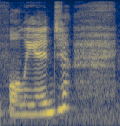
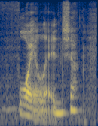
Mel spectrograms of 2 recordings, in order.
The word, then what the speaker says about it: foliage: has watched that show how she mispronounces it it just I just hear that in my head every time I see the word foliage and and uh she says foilage also I love foliage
